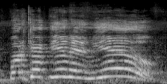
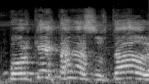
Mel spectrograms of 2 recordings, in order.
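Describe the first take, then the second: First: Higher, probing question; pointed question. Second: Said in the usual way. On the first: Shown as a demonstration. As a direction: ask it straight at them. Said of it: "También nos pregunta todos los días". (pregunta incisiva y aguda) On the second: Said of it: "les dice a sus discípulos".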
